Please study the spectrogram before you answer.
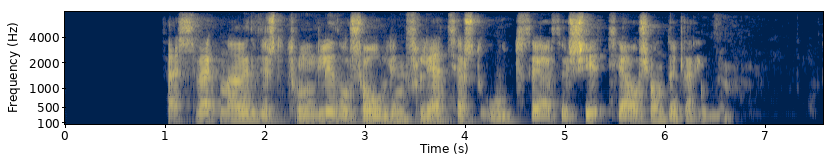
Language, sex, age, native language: Icelandic, male, 40-49, Icelandic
